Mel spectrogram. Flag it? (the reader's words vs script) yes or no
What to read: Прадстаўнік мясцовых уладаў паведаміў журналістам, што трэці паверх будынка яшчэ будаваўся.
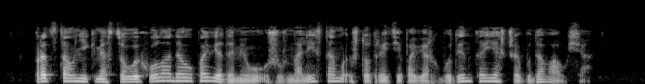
no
